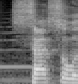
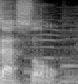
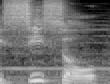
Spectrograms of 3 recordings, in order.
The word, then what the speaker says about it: Cecil: a delicate Beauty with an Exquisite voice ooh cesil is pronounced cesil that's from the DS version yes I used to say Cecil it's pronounced cesil I can 100% confirm that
